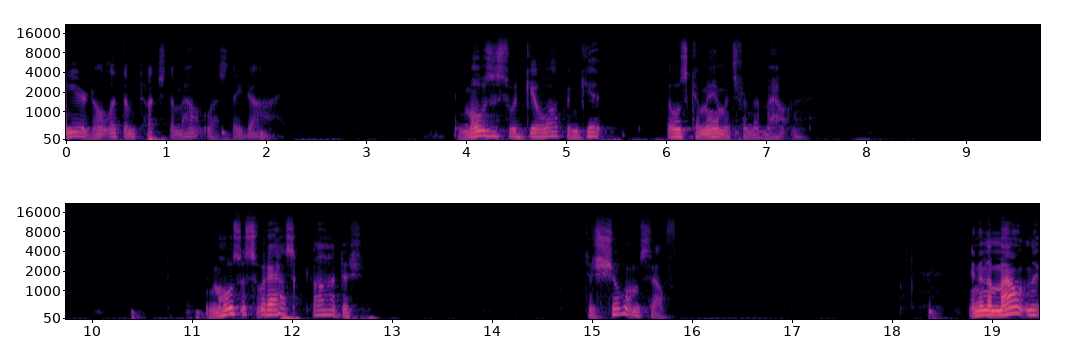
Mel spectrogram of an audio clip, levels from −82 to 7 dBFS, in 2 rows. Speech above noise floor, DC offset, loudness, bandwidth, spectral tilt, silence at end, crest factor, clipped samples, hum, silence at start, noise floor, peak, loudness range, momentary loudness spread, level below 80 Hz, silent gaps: over 56 dB; under 0.1%; -35 LUFS; 17.5 kHz; -5.5 dB/octave; 0 s; 24 dB; under 0.1%; none; 0 s; under -90 dBFS; -14 dBFS; 12 LU; 19 LU; -54 dBFS; none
